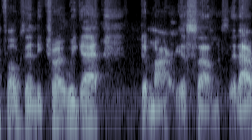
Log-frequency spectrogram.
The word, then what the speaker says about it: Damarius: to our young folks in Detroit we got dearius did I pronounce it right yes speak up young man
